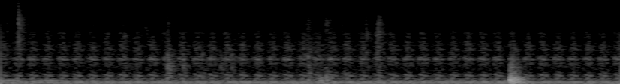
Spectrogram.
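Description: Steady low hum with a thin steady high tone over it, and one soft thump about seven seconds in.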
